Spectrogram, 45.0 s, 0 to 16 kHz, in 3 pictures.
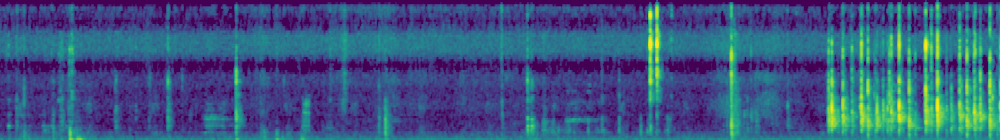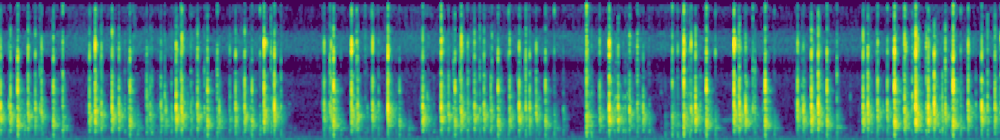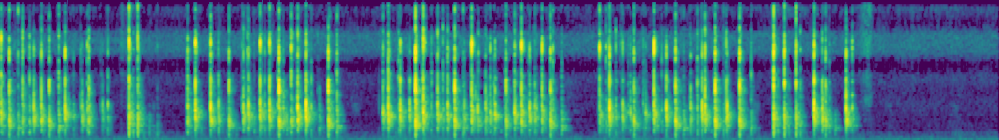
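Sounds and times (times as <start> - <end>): mechanical keyboard typing: 12.4 - 43.0.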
